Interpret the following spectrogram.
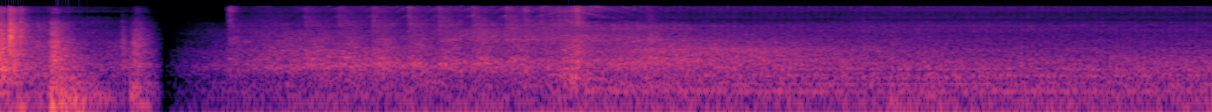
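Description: Knocks and clatter as a motorhome drives onto the wooden-boarded deck of a car-transporter truck, cut off abruptly just under a second in. After that comes the steady low hum of a diesel vehicle engine running.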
